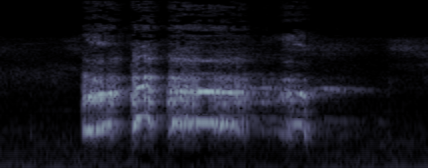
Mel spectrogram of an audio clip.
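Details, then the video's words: Red junglefowl kept as a decoy and noted as a frequent crower gives one loud, harsh crow of three linked bursts, with the middle one longest, then a short clipped ending note, over a quiet background. "Gà rừng mồi siêng gáy"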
